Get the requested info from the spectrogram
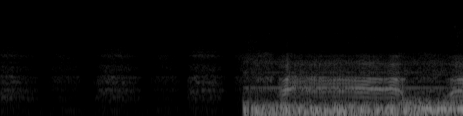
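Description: A man panting in quick, short, frightened gasps, about five a second. About a second in, loud music with wavering, sliding tones cuts in over it.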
